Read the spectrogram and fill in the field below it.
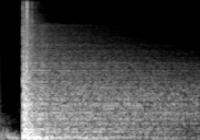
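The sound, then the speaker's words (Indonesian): A single loud, sharp bang like wood thrown against the rear door of a warehouse, followed by a long reverberant decay that fades over a couple of seconds. No voices. “tiba-tiba pintu gudang yang belakang kita tempat kita duduk itu kedenger banget suaranya itu seperti kayu yang dilemparkan di pintu”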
